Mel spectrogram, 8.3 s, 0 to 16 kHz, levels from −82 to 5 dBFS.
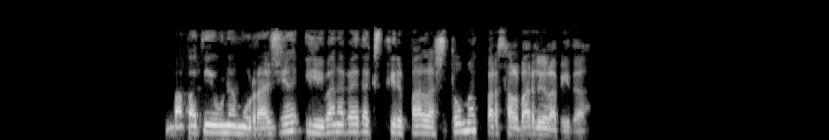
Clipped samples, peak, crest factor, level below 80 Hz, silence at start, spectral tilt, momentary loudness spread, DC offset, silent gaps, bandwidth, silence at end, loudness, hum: under 0.1%; -2 dBFS; 16 dB; -54 dBFS; 1.65 s; -4.5 dB/octave; 6 LU; under 0.1%; none; 8.2 kHz; 2.4 s; -16 LUFS; none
